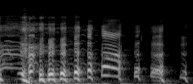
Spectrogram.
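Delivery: real laugh at the movie quote; high laugh. Real, not acted. Friends recalling a movie line, laughing high.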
